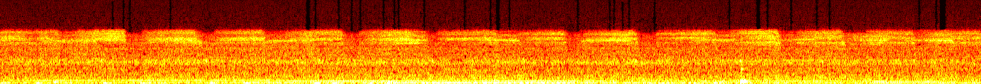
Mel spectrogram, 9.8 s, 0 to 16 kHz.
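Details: Owl at its nest around 1:00 AM on 24 March 2016, when a gopher is brought in as prey. Breathy, raspy hissing bursts repeat steadily about every half second over a low steady electrical hum.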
